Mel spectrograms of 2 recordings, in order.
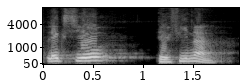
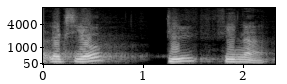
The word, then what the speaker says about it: Lectio Divina: kegiatan kita akan disebutnya leksio Devina sekolah seperti itu berarti bacanya Devina yang benar itu adalah leksio Divina yang artinya bacaan rohani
